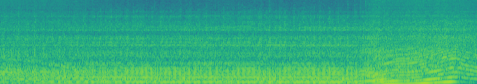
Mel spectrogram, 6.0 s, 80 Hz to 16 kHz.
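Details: Homelite 4620c two-stroke chainsaw after recoil starter fix, carburetor cleaning and new fuel lines, first start: steady buzzing run, then revs rise and sag unevenly when throttle is worked; hesitation off throttle, carburetor needing adjustment.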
